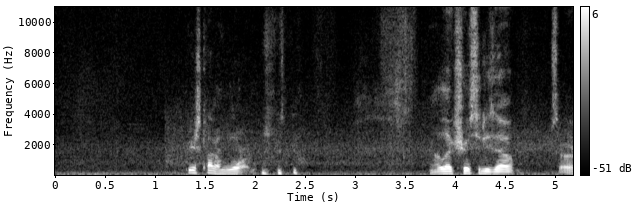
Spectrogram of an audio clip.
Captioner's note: Merle chuckles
